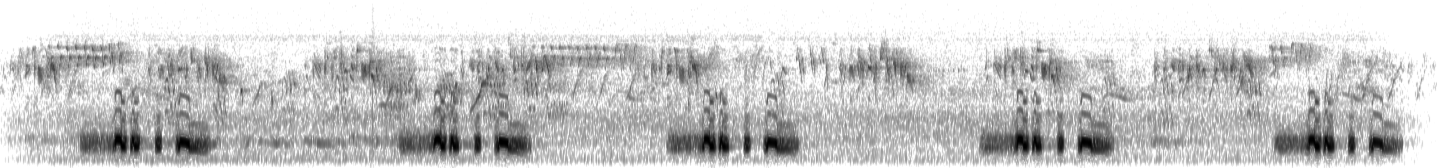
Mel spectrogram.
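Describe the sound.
White-winged dove cooing in five repeated phrases of several low, hooting notes each, separated by short pauses, with fainter higher bird chirps above.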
